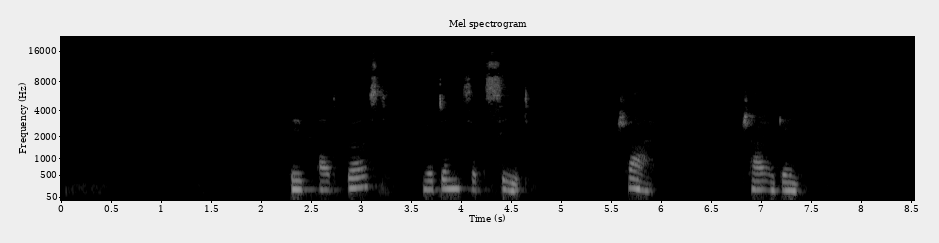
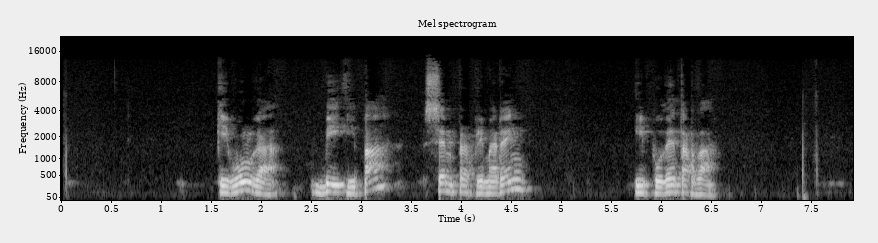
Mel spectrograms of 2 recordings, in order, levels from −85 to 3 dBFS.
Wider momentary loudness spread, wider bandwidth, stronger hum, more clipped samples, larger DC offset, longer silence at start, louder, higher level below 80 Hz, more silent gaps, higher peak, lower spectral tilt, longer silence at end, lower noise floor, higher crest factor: second, 11 LU vs 14 LU; about the same, 13.5 kHz vs 13.5 kHz; neither; neither; neither; first, 2.3 s vs 1.55 s; second, -46 LUFS vs -18 LUFS; second, -84 dBFS vs -52 dBFS; first, 5.21-5.26 s, 6.24-6.28 s, 6.37-6.58 s vs none; second, -30 dBFS vs -2 dBFS; about the same, -5 dB/octave vs -6 dB/octave; first, 1.15 s vs 0.45 s; first, under -90 dBFS vs -59 dBFS; about the same, 20 dB vs 16 dB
